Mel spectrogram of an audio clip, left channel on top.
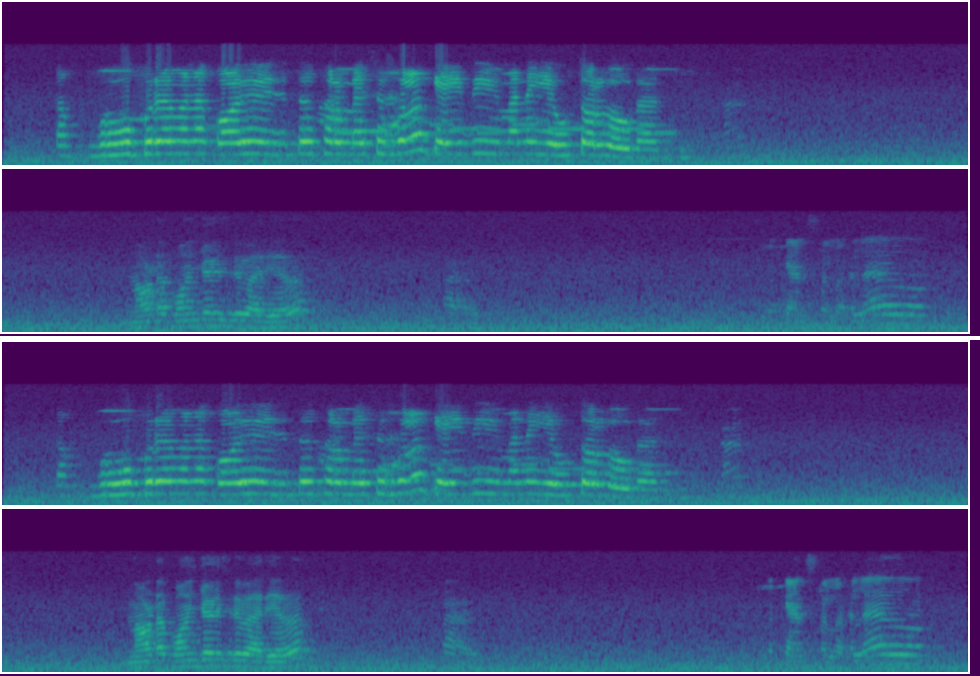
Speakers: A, on the left; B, on the right.
A: ତା ଗ୍ରୁପ ରେ ମାନେ କହି ହେଇ ଯେତେ ଥର ମେସେଜ କଲେ କେହି ବି ମାନେ ଇଏ ଉତ୍ତର ଦଉନାହାନ୍ତି।
B: ହଁ। ନଅଟା ପଇଁଚାଳିଶ ରେ ବାହାରିବା ବା। ପା କ୍ୟାନସଲ ହେଲା ଆଉ।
